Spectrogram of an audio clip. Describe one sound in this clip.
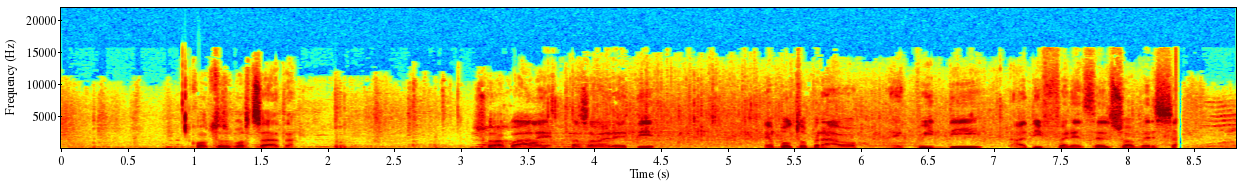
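A crowd claps and cheers after the rally.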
